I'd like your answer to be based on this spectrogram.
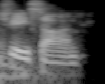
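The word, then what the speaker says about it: Chaisson: But what have you seen from CJ Henderson, the rookie cornerback, and Kalevon, how do you say Chiasson? – Chiasson? It's Kalevon Chiasson.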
